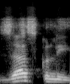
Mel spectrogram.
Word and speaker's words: Zeus: But here they pronounce it Zas.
